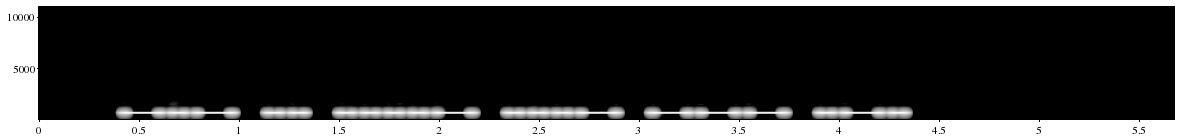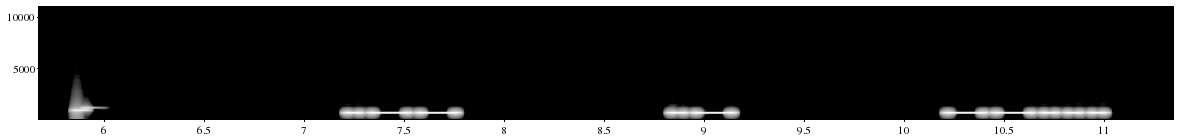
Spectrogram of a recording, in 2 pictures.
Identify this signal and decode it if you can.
Morse code, heard as a keyed tone, about 20 wpm, spaced as for 13 wpm, 700 Hz. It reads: KI4VOR WA7
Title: USA Call Signs - 6 Characters - 6x Character Spacing - 20wpm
